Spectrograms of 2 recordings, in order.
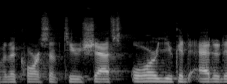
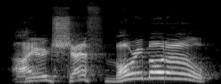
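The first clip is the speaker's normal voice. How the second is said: dramatic announcer voice, higher and louder; 8 semitones higher, 8 dB louder than usual. Announcing the winner after being asked to do the voice: announcer winner-reveal voice. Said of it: "you gotta do the voice".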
